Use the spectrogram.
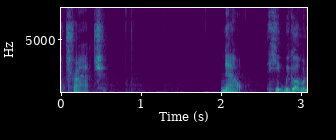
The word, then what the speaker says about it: Tresch: I'm pretty sure it is pronounced Tresch. Or Trach.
